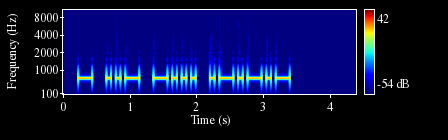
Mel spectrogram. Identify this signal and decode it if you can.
Morse code, heard as a keyed tone, about 17 wpm, 700 Hz. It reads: TUB.
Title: Pangram Challenge v2 - 17wpm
